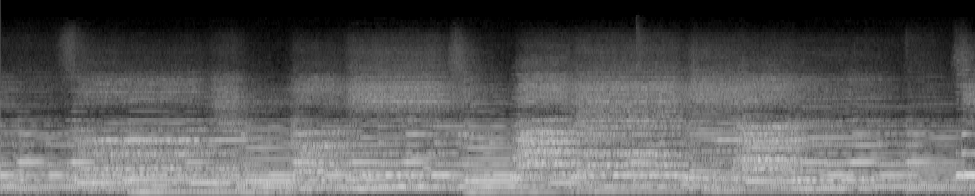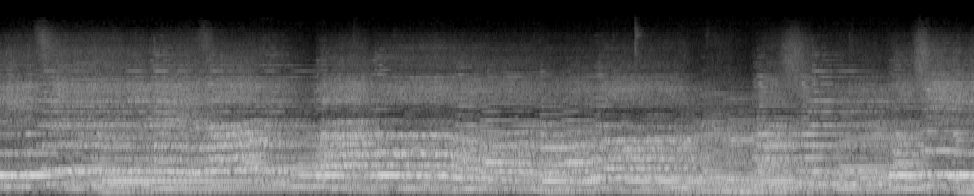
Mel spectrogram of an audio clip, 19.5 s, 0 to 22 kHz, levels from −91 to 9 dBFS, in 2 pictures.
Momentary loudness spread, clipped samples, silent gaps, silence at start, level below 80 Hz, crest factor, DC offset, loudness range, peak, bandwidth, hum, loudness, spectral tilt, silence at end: 4 LU; under 0.1%; none; 0 s; -56 dBFS; 12 dB; under 0.1%; 2 LU; -4 dBFS; 11 kHz; none; -17 LUFS; -6.5 dB/octave; 0 s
